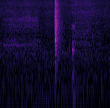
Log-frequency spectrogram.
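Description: One sharp click about a second in, then a fainter one a moment later, from handling the socks' packaging.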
